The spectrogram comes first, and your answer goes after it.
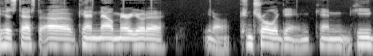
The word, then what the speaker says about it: Mariota: I'm looking at this game, and I'm so excited for Mariota. That's how he likes to pronounce it. That's apparently the professional way.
